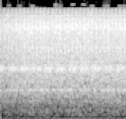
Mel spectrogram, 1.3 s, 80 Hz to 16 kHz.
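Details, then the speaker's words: 2020+ Ford Explorer ST 3.0 EcoBoost idling after a UPR dual-valve catch can install: even, steady idle with a smooth hiss and a faint constant whine, no knocks or misses; sounds good. "Everything sounds good, everything looks good."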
